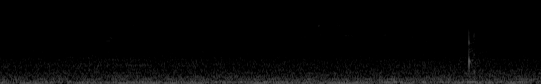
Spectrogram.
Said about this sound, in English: Just like these birds out here, you know, one rise up on the rest of them.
